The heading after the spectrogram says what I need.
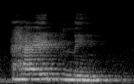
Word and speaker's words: halfpenny: Letter F is silent in the word halfpenny, halfpenny, halfpenny, not halfpenny.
